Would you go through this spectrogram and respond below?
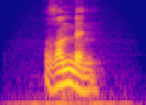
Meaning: plural of Rhombus
- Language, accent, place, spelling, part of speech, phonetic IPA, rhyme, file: German, Germany, Berlin, Rhomben, noun, [ˈʁɔmbn̩], -ɔmbn̩, De-Rhomben.ogg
